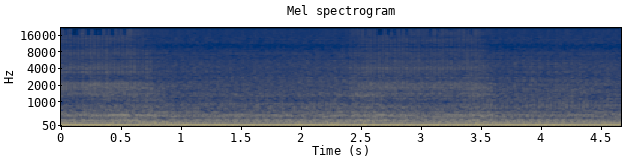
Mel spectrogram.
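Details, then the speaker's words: Toyota MR2 Spyder with K20 engine and current K20 oil pump: low, heavy droning idle with thrumming shake, door panels and glove box rattling around 900 rpm; rough idle vibration, owner blames oil pump, eased by raising idle to 1,000–1,050 rpm. "the current K20 oil pump in this car it is giving me a whole lot of vibration so right here you can hear it you can feel it"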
